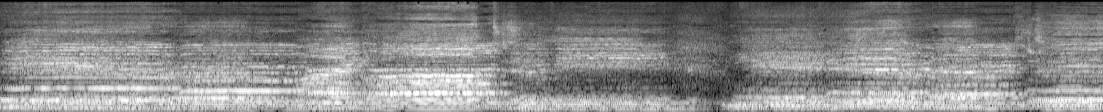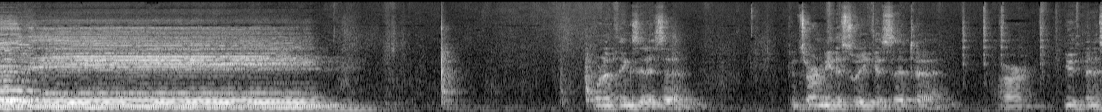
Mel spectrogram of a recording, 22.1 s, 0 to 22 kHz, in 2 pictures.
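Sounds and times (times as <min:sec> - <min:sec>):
group singing a hymn a cappella: 0:00.0 - 0:15.0.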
